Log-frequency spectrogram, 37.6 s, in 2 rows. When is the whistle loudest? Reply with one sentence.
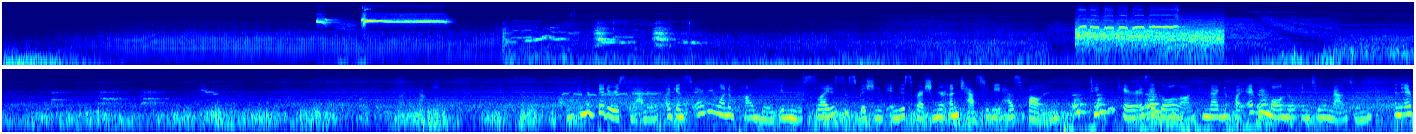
The loudest moment of the whistle is at 5 seconds.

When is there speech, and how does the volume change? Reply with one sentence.
The speech can be heard briefly from 23.6 to 24.9 s; and from 26.4 to 37.6 s, at a steady volume.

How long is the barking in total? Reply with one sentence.
You can hear the barking for 8 seconds altogether.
